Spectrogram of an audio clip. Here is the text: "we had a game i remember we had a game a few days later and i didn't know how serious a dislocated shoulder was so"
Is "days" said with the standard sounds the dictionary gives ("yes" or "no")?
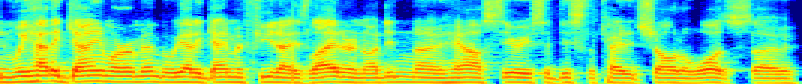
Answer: yes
